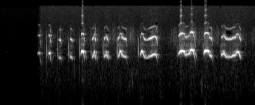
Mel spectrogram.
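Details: Osprey calling at its Maryland nest on Kent Island in late August: quick high chirps that speed up, then lengthen into longer, ringing whistled notes in two bursts.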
